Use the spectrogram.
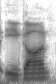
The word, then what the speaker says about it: Aegon: know from uh so this is actually aegon i'm sorry that i pronounced it weird before um but or egon you know we could call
